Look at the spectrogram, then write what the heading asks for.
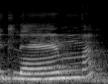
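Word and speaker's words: lamb: زي مثلا خد الكلمتين دول، كلمة لام يعني خروف صغير اللي هو الحمل، وكلمة لمب يعني لمبة. فهلاقي ان البي هنا اتنطقت، انما البي هنا ايه حبايبي؟ سايلنت.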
